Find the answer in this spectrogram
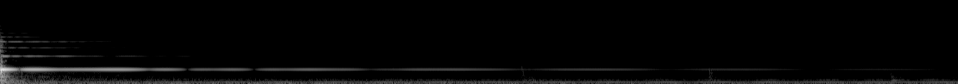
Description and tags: My childhood piano, an old German upright. Recorded using a Studio Projects B3 condenser mic through a Presonus TubePre into an Akai MPC1000. Mic'd from the top with the lid up, closer to the bass end. The piano is old and slightly out of tune, with a crack in the soundboard. The only processing was with AnalogX AutoTune to tune the samples, which did a very good job. Sampled 3 notes per octave so each sample only needs to be tuned + or - a semitone to span the whole range.
It is a dark and moody sounding, a lot of character but in now way "pristine".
